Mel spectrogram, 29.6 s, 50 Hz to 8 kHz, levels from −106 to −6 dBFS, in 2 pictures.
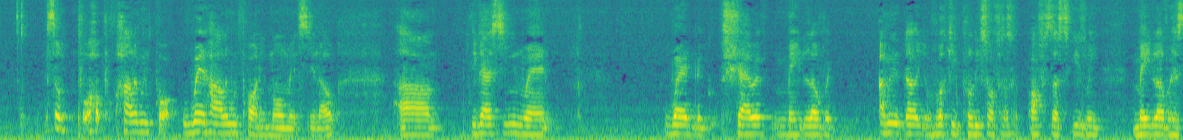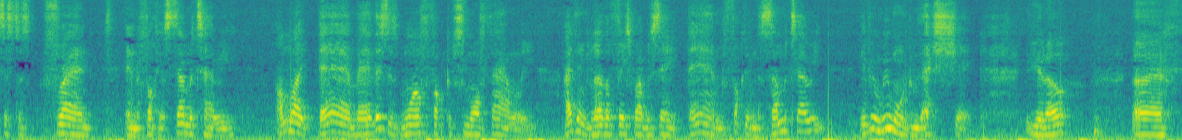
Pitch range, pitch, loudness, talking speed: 115-145 Hz, 130 Hz, -17 LUFS, 140 wpm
